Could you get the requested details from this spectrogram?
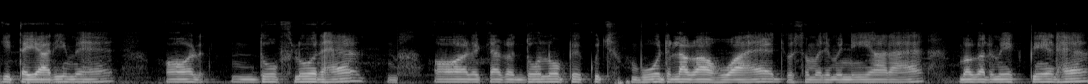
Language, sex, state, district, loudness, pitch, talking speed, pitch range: Hindi, male, Bihar, Jamui, -27 LUFS, 115 Hz, 160 wpm, 115-120 Hz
